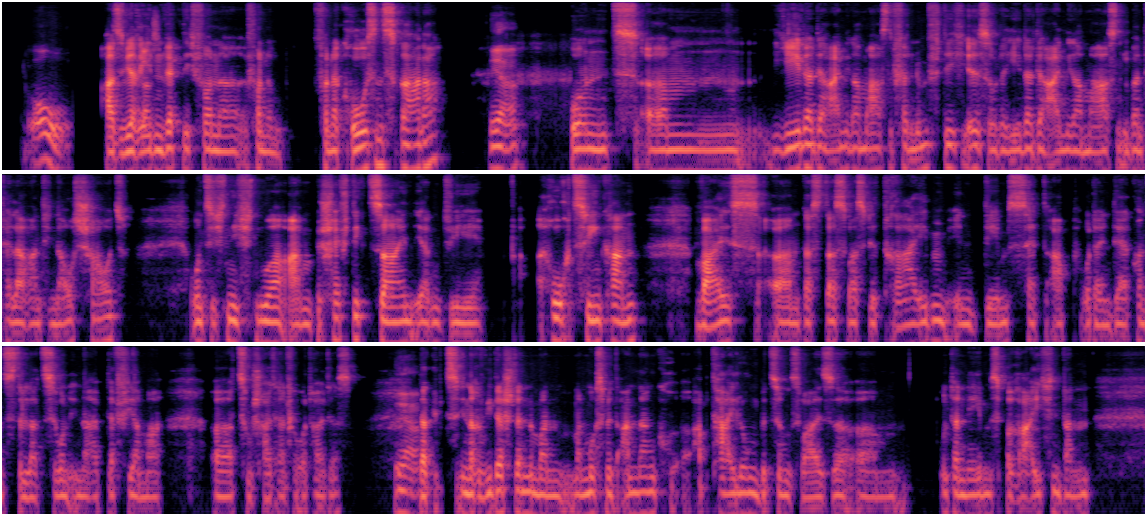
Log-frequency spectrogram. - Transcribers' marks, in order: surprised: "Oh"
- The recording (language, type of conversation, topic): German, advice, Warum fühlt sich mein Job trotz guter Bezahlung sinnlos an?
